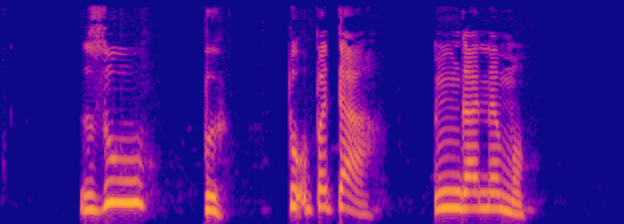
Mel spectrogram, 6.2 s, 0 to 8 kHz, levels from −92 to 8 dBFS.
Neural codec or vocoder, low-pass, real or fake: none; 7.2 kHz; real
